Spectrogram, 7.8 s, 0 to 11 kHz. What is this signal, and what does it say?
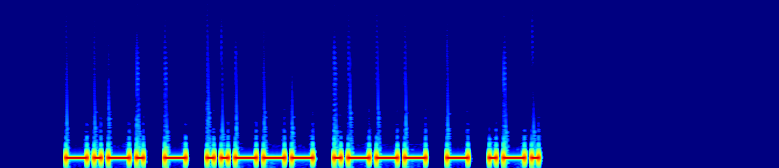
Morse code, heard as a keyed tone, about 17 wpm, 700 Hz. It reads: CT2JTR
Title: DXCC-100 Call Signs - 6 Characters - Repeated 3x - 17wpm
